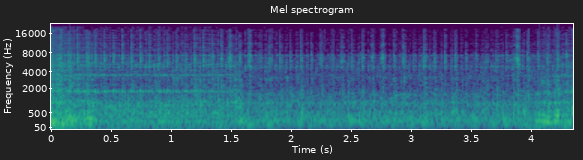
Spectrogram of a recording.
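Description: An embroidery machine stitches a decorative fill and tack-down line for a Kimberbell mini quilt, giving a steady, close mechanical whir with a rapid needle rhythm that holds even throughout and swells slightly at the end.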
